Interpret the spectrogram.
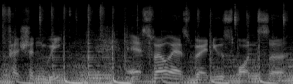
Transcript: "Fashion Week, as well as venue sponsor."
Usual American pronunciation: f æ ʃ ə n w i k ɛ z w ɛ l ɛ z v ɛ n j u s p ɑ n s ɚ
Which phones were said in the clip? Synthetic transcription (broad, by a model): f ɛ ʃ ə n w i k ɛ s w ɛ l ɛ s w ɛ n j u s p ɑ n s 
